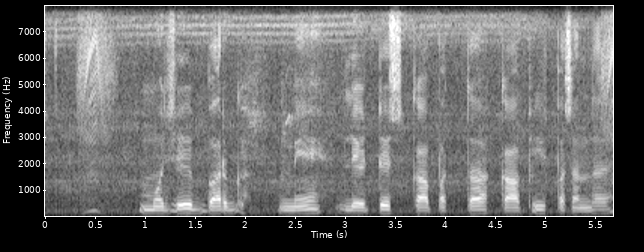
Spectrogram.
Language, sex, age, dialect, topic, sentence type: Hindi, male, 18-24, Kanauji Braj Bhasha, agriculture, statement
